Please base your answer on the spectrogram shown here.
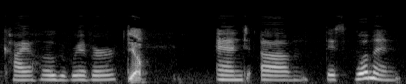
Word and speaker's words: Cuyahoga: And there was an explosion in Cleveland at the Manhattan Project plant on the, I hope I'm saying it right, Cuyahoga River.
